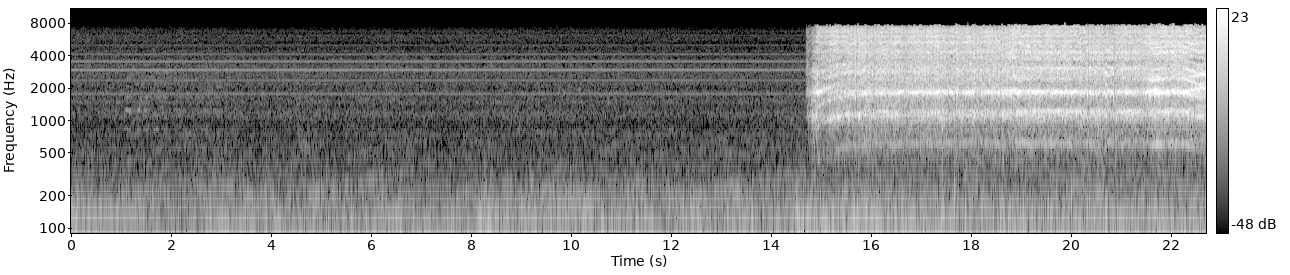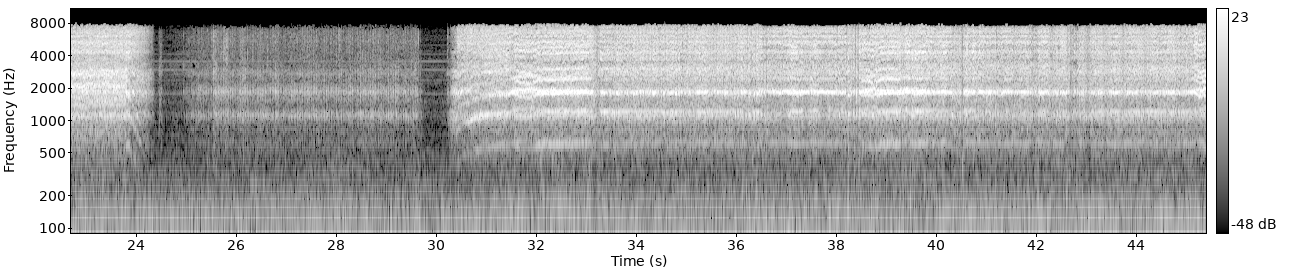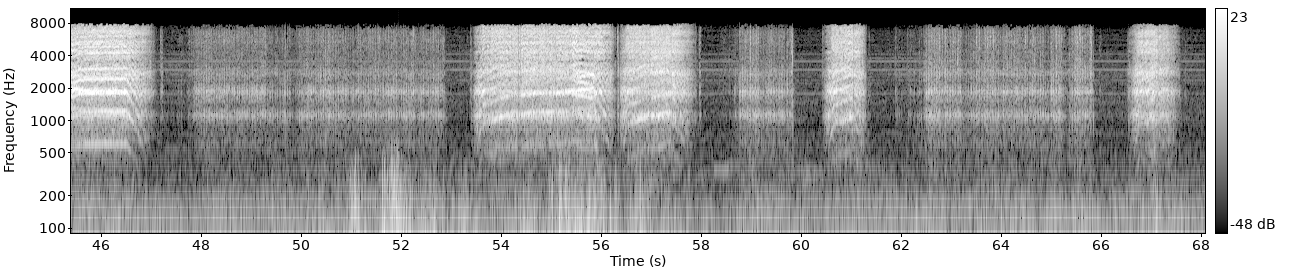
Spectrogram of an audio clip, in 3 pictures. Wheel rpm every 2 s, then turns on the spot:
0, 0, 0, 0, 0, 0, 0, 80, 160, 160, 160, 150, 20, 20, 10, 100, 160, 160, 160, 160, 160, 160, 160, 70, 20, 10, 30, 150, 90, 10, 40, 10, 10, 30.
24-30 48-52 58-60 62-66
